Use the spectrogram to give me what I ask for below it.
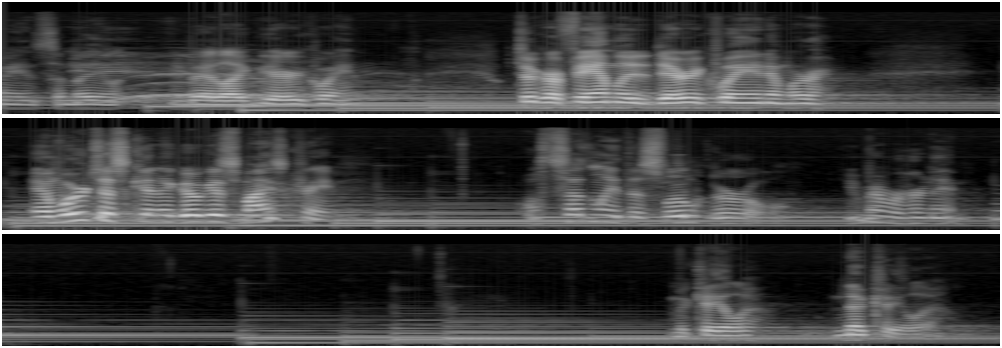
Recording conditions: large echoing room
